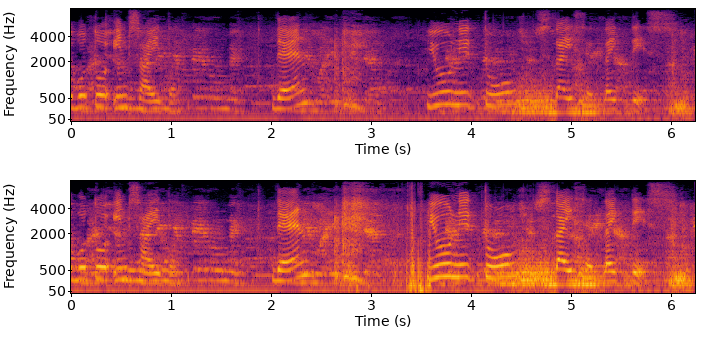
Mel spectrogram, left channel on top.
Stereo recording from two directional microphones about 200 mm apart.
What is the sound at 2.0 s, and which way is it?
Speech, 10° left (ahead or behind).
